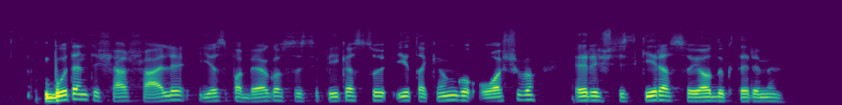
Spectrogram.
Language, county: Lithuanian, Šiauliai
